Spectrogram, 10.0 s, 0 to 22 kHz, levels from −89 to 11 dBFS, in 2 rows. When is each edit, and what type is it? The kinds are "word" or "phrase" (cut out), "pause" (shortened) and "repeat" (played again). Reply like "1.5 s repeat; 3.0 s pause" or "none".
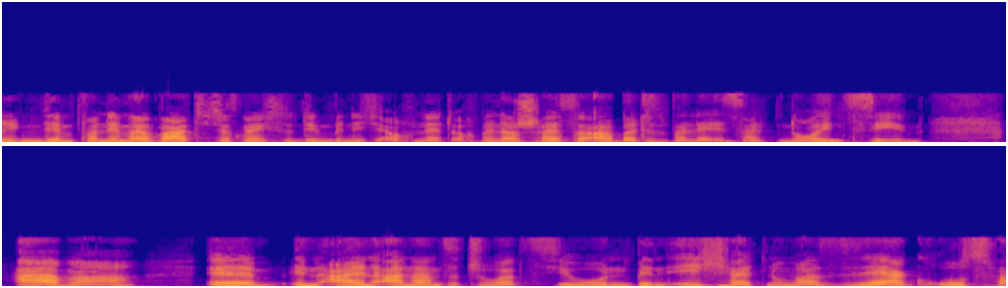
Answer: none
